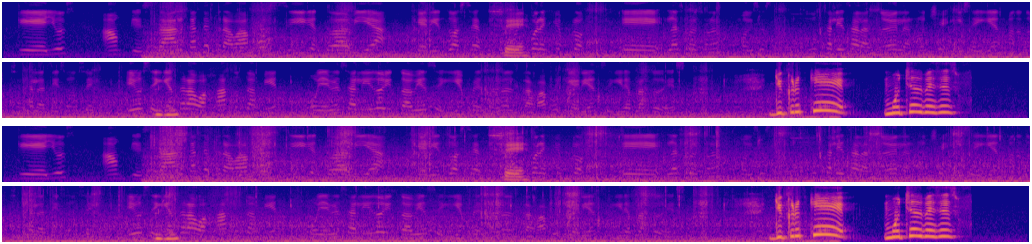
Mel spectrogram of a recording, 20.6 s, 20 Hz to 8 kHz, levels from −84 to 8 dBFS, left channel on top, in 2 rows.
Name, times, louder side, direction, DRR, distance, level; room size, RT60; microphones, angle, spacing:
voice 1, 0.2-0.7 1.0-3.8 4.1-5.8 6.2-7.7 8.0-11.2 11.5-13.1 13.3-17.1, left 1 dB, 5° left, 3.0 m, -47 dB
sound 1, 1.4-18.7, right 2 dB, 60° right, 6.0 m, -43 dB
voice 2, 17.7-18.8 19.1-20.0, right 3 dB, 20° right, 0.4 m, -23 dB
open air
head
